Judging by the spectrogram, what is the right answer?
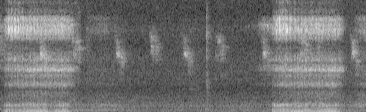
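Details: Two loud, low, rattling snores on breathing in, about five seconds apart, with quiet breathing between them: ordinary snoring during sleep.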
